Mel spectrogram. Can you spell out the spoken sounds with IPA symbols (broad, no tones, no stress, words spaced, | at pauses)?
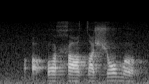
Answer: ʔɑ̰ʔɔħʌtˤə ʃɔβʌ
